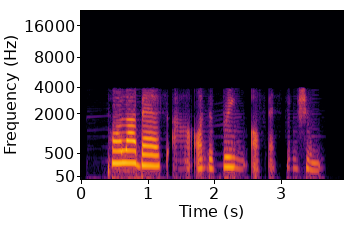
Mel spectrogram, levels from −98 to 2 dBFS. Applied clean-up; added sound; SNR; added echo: neural separator model SepFormer WHAMR!.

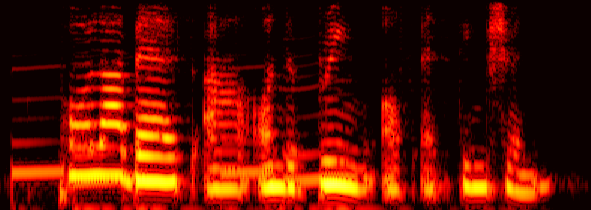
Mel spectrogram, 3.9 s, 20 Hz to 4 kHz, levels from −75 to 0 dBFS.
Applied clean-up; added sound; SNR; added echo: none; Guitar; 14 dB; reverberation time 0.1 s.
